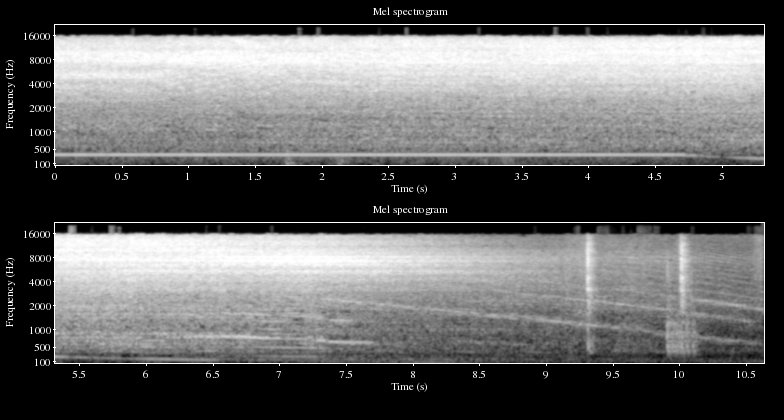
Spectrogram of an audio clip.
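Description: A homemade dust collector driven by a vacuum, after it sucked in a red plastic bucket, roars loud and steady, then spins down with a falling whine and fades, ending with a couple of sharp knocks.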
